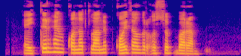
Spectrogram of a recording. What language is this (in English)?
Bashkir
